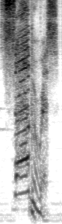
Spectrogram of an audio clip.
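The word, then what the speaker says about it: CRBR-S: is called crbr dashes if you pronounce that out loud it's cerberus a reference to the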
